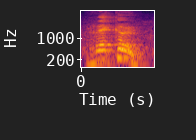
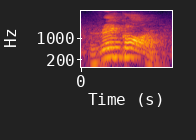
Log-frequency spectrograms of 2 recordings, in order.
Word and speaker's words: record: First, stress on the first syllable. Record. Like, I would like to check your record. Now, stress the second syllable. Record. Record. Record. Like, can you record this call for quality purposes?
